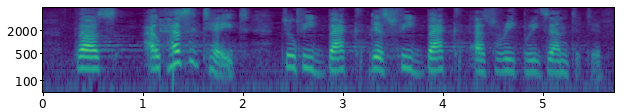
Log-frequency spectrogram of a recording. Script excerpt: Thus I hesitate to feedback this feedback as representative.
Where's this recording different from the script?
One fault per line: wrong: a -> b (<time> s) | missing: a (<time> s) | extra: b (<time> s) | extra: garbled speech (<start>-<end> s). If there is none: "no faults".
no faults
